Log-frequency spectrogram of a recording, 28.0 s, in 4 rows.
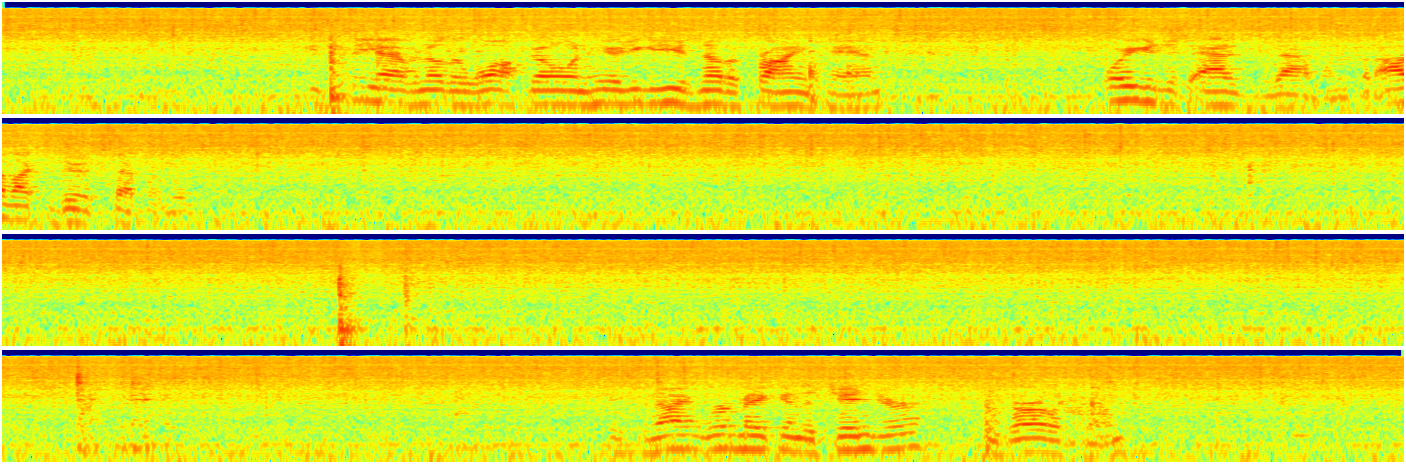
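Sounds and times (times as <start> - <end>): steak sizzling in a pan: 0.0 - 28.0
sharp knock: 15.7 - 16.2.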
